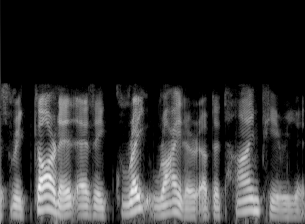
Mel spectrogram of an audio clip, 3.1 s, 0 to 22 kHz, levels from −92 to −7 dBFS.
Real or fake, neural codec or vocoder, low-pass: fake; vocoder, 22.05 kHz, 80 mel bands, Vocos; 5.4 kHz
